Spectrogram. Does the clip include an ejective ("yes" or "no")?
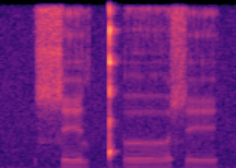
yes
